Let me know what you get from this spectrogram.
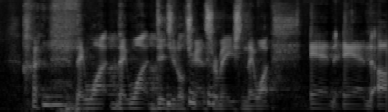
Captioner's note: laughs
